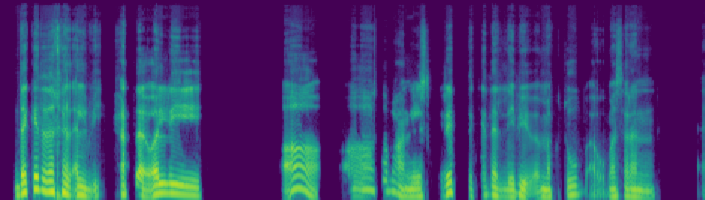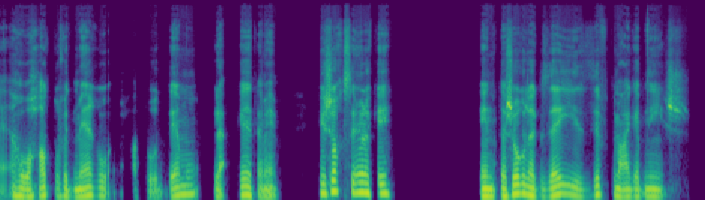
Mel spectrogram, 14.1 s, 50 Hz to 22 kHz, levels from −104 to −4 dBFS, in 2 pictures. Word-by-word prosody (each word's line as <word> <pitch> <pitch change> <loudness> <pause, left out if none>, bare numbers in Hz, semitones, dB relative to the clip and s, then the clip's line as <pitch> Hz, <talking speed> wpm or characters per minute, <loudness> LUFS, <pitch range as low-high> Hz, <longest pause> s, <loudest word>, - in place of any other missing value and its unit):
ده 155 - +7
كده 185 -1 +5
دخل 160 -6 +5
قلبي، 110 -5 0
حتّى - - 0
لو - - +2
قال 135 - +7
لي 130 -6 +3 0.8
آه، - - +1
آه، - - -6 0.3
آه 100 -2 -5
طبعًا، 175 - -5
الscript 110 +8 -3
كده 125 0 -4
اللي 100 -3 -1
بيبقى 105 0 -2
مكتوب، 120 +6 -4
أو - - -13
مثلًا 100 -4 -3 0.5
آآ - - -10
هو 110 -2 +3
حاطه 115 0 -1
في 105 - -1
دماغه 110 +4 +1
أو 115 - -4 0.2
حاطه - - -13
قدّامه، 130 +6 -2 0.2
لأ - - -3
كده 125 0 +3
تمام. - - -4 0.4
في 150 - +2
شخص 175 +2 +2
ييجي 155 - +4
يقول - - +6
لك 145 - -1
إيه، 145 0 +2 0.9
أنت 105 -1 +4
شُغلك 120 -3 +5
زي 120 +5 +2
الزفت، 115 +5 -5
ما 105 - +2
عجبنيش. 100 0 -2
115 Hz, 180 wpm, -23 LUFS, 105-135 Hz, 0.9 s, ده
